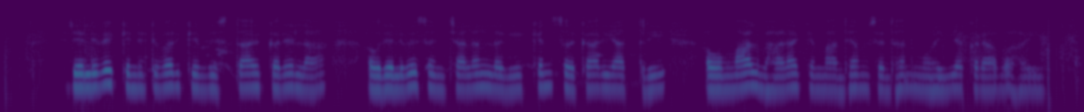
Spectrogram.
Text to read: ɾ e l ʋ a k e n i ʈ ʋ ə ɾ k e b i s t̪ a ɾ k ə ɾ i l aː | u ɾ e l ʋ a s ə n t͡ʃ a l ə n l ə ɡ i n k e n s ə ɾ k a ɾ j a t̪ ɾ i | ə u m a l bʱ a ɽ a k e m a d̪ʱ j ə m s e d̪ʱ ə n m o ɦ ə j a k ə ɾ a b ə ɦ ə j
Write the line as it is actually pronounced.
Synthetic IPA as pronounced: ɾ e l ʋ e k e n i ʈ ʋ ə ɾ k e b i s t̪ a ɾ k ə ɾ e l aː | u ɾ e l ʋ e s ə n t͡ʃ a l ə n l ə ɡ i k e n s ə ɾ k a ɾ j a t̪ ɾ i | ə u m a l bʱ a ɽ a k e m a d̪ʱ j ə m s e d̪ʱ ə n m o ɦ ə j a k ə ɾ a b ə ɦ ə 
